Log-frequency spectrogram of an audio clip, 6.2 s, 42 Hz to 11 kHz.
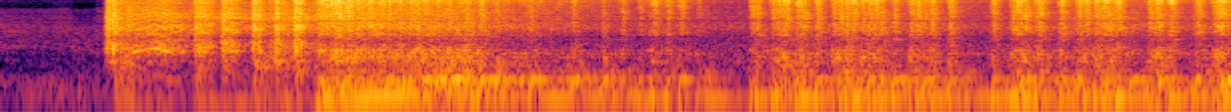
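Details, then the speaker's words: Turbo LS V8 swapped Miata on first start with the new tune and the coupler on, not even warm, with the downpipe unfinished and nothing hooked up. Catches after a short crank into a lumpy, uneven idle. Running very rough; fuel pressure needs to come down and changes are still needed. "O2 sensor seems to be working it's still running very rough but there's a few changes that need to be made"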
